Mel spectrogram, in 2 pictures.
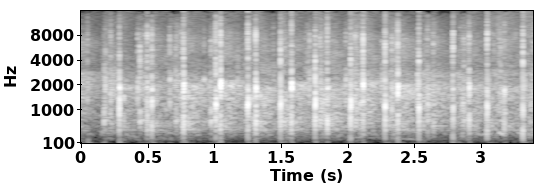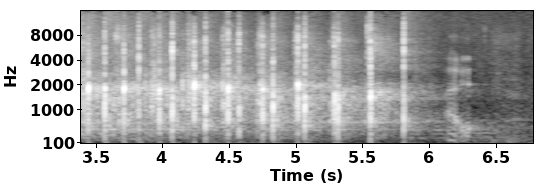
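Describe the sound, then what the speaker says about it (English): Audience applause at a Fresno city council meeting, a dense run of hand claps that holds steady for several seconds before tapering off near the end, with a voice briefly audible as it fades. "So if everyone could give them a round of applause."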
